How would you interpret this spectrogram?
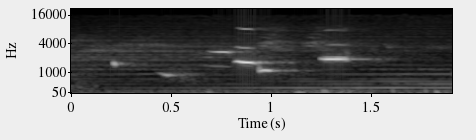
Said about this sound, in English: I think one of the most haunting bird calls I've ever heard is this one from the kwa'i o'o. Beautiful flute-like call.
